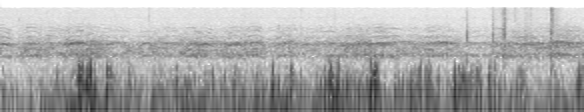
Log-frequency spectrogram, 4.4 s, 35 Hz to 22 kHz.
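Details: More than 10000 snow geese gathered by a big lake, a dense continuous chorus of nasal yelping honks layered together without pause, over heavy low thudding rumble and a few sharp clicks near the end.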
